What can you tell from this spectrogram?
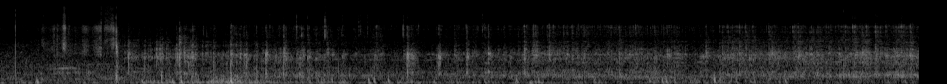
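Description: Steady whine of electric hub motors on self-balancing scooters rolling along an asphalt road, with tyre rumble and scattered small clicks and knocks. The sound cuts off suddenly just before the end.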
